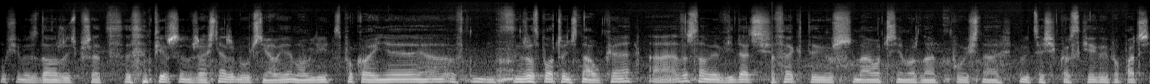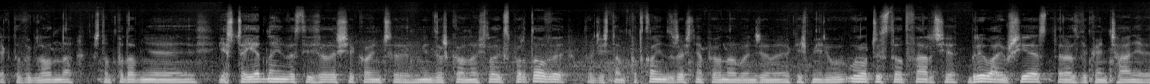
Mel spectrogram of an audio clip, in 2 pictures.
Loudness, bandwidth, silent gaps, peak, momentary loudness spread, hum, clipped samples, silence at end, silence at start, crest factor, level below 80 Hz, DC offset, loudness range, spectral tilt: -19 LUFS; over 20 kHz; none; 0 dBFS; 7 LU; none; under 0.1%; 0 s; 0 s; 18 dB; -48 dBFS; under 0.1%; 3 LU; -5 dB/octave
